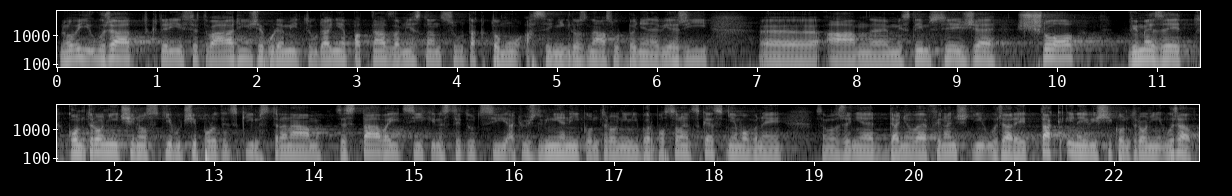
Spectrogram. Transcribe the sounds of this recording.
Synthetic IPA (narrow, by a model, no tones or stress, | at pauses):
no̞viːuːrat̪kt̪ɛɾiːsɛt̪vaːriːʒɛbudɛmiːt̪ʔuːdajɲɛpat̪naːt͡st̪zamɲɛst̪nant͡suːt̪akt̪o̞muʔasɪɲɪɡdo̞znaːsʔuːpl̩ɲɛnɛvjɛriː | ʔamɪsliːmsɪʒɛʃlo̞ | vɪmɛzɪt̪ko̞nt̪ɾo̞lɲiːt͡ʃɪno̞scɪvuːt͡ʃɪpo̞lɪt̪ɪt͡skiːmst̪ɾanaːmzɛst̪aːvajiːt͡siːxʔɪnst̪ɪt̪ut͡siːʔacuʒzmiːɲɛniːko̞nt̪ɾo̞lɲiːviːbo̞ɾpo̞slanɛt͡skɛːsɲɛmo̞vnɪ | samo̞zr̝ɛjmɲɛdaɲo̞vɛːfɪnant͡ʃɲiːuːr̝adɪt̪akɪnɛjvɪʃiːko̞nt̪ɾo̞lɲiːʔuːr̝at̪̚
